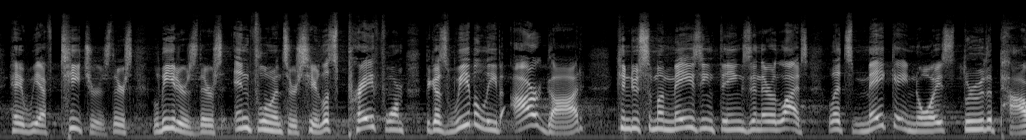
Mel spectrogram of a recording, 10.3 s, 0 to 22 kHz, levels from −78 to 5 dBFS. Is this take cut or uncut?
uncut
